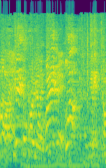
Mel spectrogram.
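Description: Excited children and adults talking and calling out over one another, with music playing underneath.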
